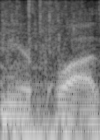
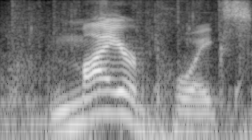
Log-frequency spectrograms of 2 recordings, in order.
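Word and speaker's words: mirepoix: probably soups made without Mir pla but I just wanted to say mirp I believe it's actually pronounced uh Meer Poes uh did I seriously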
